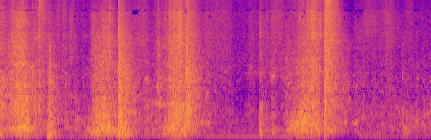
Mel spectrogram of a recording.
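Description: Drawer fronts rattled and knocked in several noisy bursts, a second or two apart, as a child yanks at drawers that are fake and will not open.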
